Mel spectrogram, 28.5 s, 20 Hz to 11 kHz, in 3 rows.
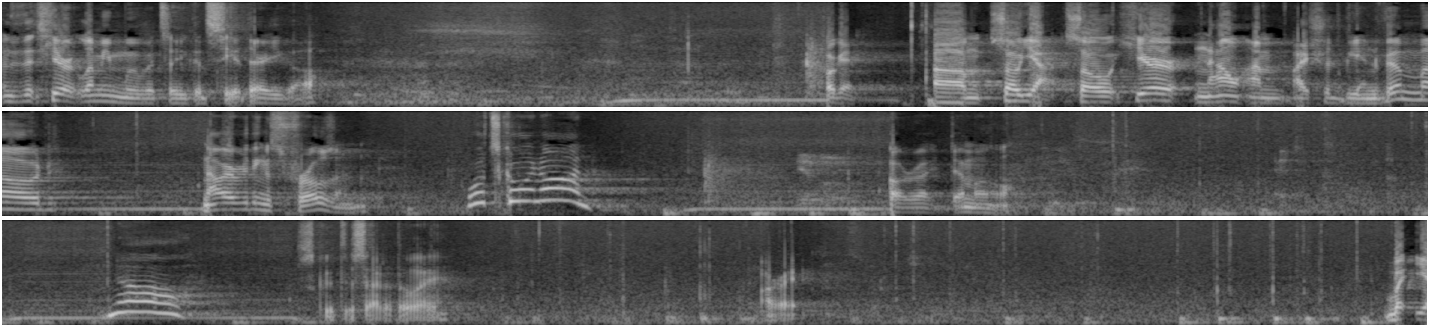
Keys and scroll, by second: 22.7 j, 24.1 j, 25.5 i, 26.0 j, 26.7 k, 26.9 Return, 27.3 Return, 27.5 i.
